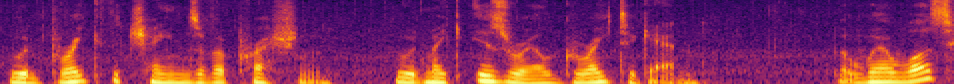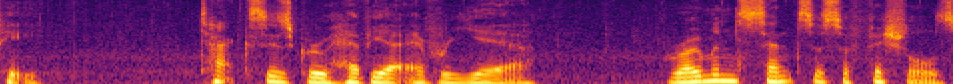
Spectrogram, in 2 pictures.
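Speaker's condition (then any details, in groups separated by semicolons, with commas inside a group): No condition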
